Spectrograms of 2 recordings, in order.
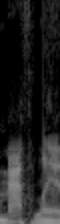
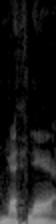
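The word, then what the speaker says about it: Mathlann: god is it pronounced mlon m a t h l a n but it's not math it's not math land it's like mlon right mlon mlon yeah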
